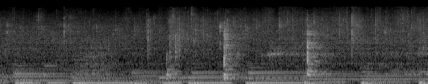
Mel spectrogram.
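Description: Aloo patties sizzling as they shallow-fry in a little oil on a nonstick tawa. A spatula clicks against the pan three times as the patties are turned over.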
